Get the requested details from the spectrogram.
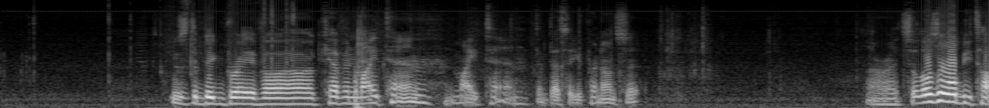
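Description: A plastic wrapper crinkles as hands handle it.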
